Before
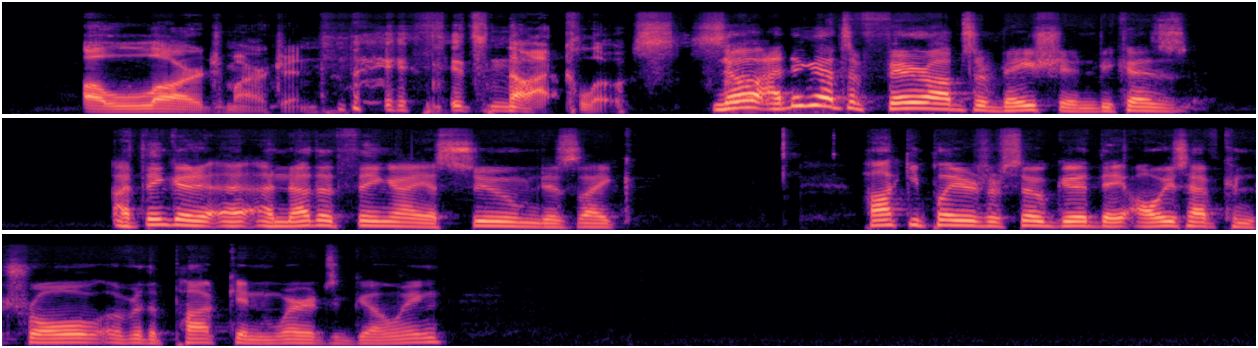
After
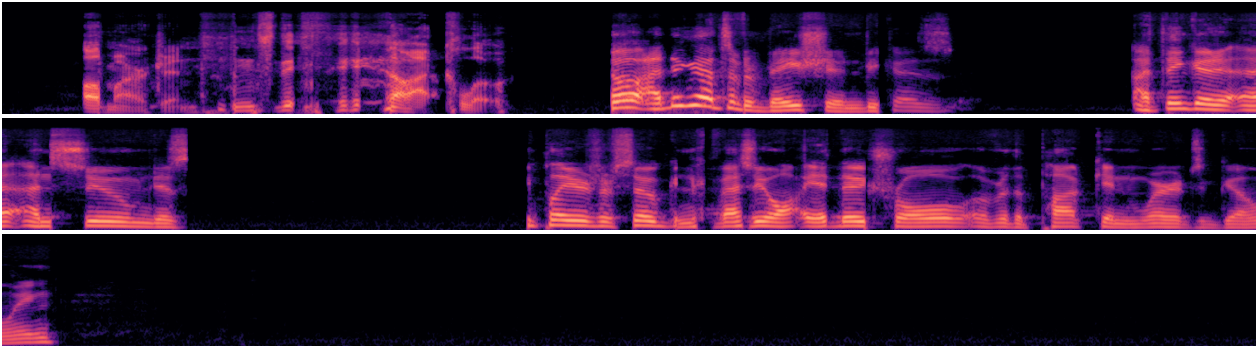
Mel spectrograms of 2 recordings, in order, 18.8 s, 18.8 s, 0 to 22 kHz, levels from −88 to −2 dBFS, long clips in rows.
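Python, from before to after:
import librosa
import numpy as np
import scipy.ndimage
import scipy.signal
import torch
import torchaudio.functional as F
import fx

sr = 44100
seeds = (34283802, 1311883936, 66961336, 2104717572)

y = fx.edit(x, sr, fx.cut(start_s=0.48, length_s=0.6),
    fx.reverse_span(start_s=1.76, length_s=0.78),
    fx.room_tone_fill(start_s=3.15, length_s=0.5),
    fx.cut(start_s=4.31, length_s=0.57),
    fx.fade_in_from(start_s=5.55, length_s=1.4, floor_db=-21.0),
    fx.cut(start_s=7.68, length_s=0.77),
    fx.room_tone_fill(start_s=9.13, length_s=1.71),
    fx.reverse_span(start_s=11.58, length_s=0.94), tone=tone)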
